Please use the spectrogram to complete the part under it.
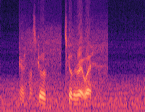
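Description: A middle-aged man speaks briefly through a headset microphone.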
